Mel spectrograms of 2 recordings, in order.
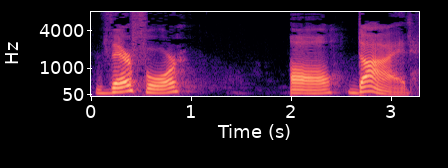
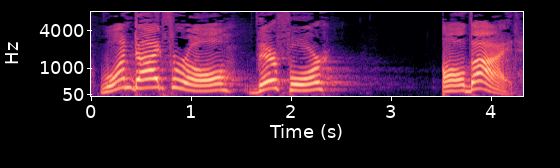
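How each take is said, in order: First: Said in the usual way. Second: "One died for all, therefore, all died" slow, with "died" stressed; slow emphatic reading. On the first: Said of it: "What does it say?". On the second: Shown as a demonstration. Preacher stresses the verse to his congregation, slow and weighty. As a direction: lean on each word slowly.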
